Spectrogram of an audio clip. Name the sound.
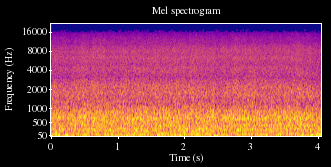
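rushing waterfall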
